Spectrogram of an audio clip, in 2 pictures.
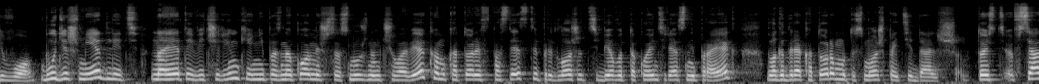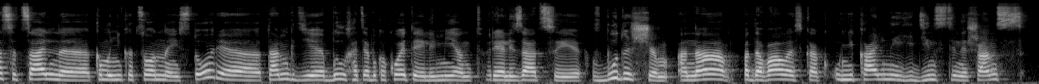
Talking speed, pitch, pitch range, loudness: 135 wpm, 215 Hz, 205-235 Hz, -18 LUFS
